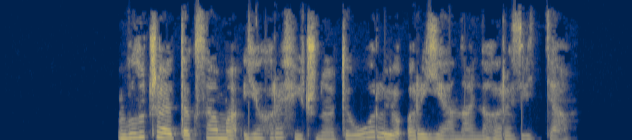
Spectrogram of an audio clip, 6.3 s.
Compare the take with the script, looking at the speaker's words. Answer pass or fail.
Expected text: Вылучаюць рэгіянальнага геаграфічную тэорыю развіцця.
fail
